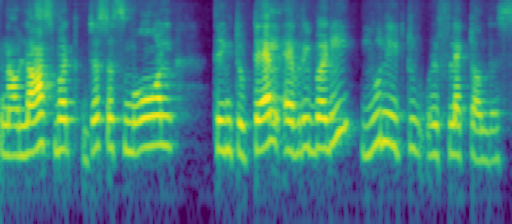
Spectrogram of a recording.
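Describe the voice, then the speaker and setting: Fairly quick and fairly high, a woman's voice comes across as a plain, everyday voice with fairly even intonation. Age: 60s. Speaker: university lecturer. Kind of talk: lecture.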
